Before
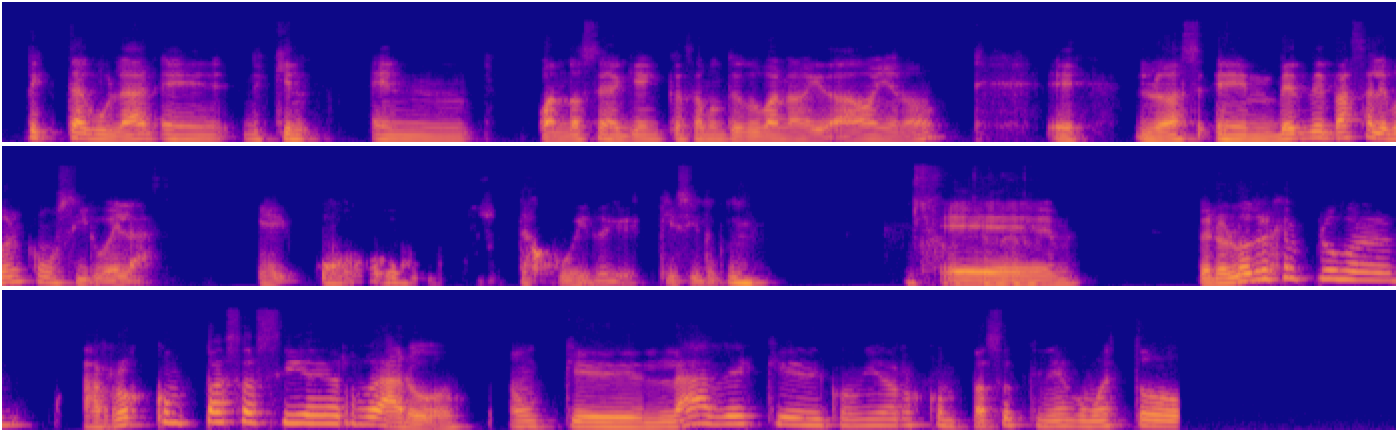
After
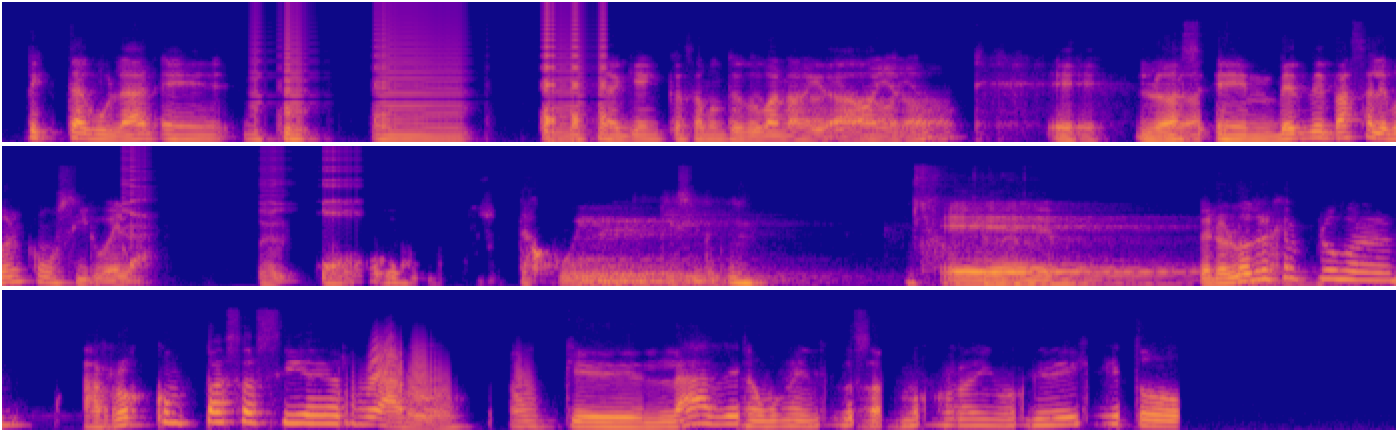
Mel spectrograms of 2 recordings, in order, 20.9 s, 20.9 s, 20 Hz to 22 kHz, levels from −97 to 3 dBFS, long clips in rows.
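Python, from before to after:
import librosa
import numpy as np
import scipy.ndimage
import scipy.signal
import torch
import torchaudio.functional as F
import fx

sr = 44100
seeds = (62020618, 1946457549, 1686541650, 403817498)

y = fx.sample_hold(x, sr, seeds[0], rate_hz=1300.0, jitter_pct=0, at=(1.23, 3.01), fade=0.02)
y = fx.echo_single(y, sr, ms=109, db=-8.5, at=(3.53, 5.99))
y = fx.sample_hold(y, sr, seeds[1], rate_hz=3700.0, jitter_pct=0, at=(7.57, 8.79))
y = fx.reverb_throw(y, sr, start_s=9.75, length_s=0.57, rt60_s=1.7, drr_db=-4.5)
y = fx.reverb_throw(y, sr, start_s=11.59, length_s=0.49, rt60_s=2.7, drr_db=5.0)
y = fx.low_shelf_res(y, sr, hz=190.0, db=12.5, q=1.5, at=(13.2, 13.94))
y = fx.transformer_sat(y, sr, knee_hz=1700.0, at=(15.62, 16.69))
y = fx.edit(y, sr, fx.reverse_span(start_s=17.62, length_s=1.9), tone=tone)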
